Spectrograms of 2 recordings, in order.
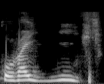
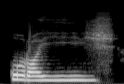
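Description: First: The y sound is pressed hard and short. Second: The y is light and the vowel is lengthened. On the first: The speaker calls it wrong. "vous n'allez pas dire Quraïj, vous n'allez pas appuyer sur le ya" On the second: The speaker calls it right. "vous allez la prononcer tellement de manière légère qu'on va entendre une sorte de prolongation du A"

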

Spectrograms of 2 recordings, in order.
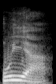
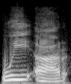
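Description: First: The two words are blended into one syllable. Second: The two words are said separately. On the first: "contracted হয়ে যাবে উইয়া" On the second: "এখন উই আর এটা contracted হয়ে যাবে"

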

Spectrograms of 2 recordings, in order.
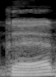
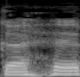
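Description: First: The h sound is dropped and merged. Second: The h sound is clearly pronounced. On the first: The speaker calls it wrong. "ਗੈਰ ਨਹੀਂ ਕਹਿਣਾ" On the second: The speaker calls it right. "ਗਹਿਰ ਹਾਹੇ ਨੂੰ ਸਿਹਾਰੀ"

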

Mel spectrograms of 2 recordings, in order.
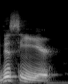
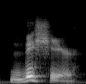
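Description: First: The word 'this' ends in a plain 's' sound. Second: The 's' blends with 'year' into an 'sh' sound. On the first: "그냥 this year 라고 발음하셔도 전혀 무방합니다" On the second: "sh처럼 발음이 되는 거죠"

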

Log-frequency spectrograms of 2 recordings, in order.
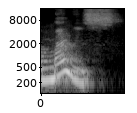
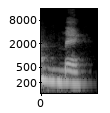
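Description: First: The vowels are said separately, like ma-is. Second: The vowels merge into one sound, like mé. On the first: "você vai pronunciar solta a letra que tem o trema" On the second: "Você não vai juntar o som das duas letras, tipo M-A-I-S, a gente falaria mé"

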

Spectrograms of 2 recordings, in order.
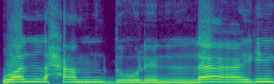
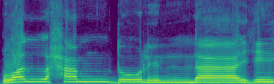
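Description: Both takes have the same delivery.

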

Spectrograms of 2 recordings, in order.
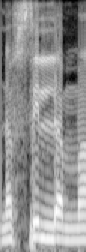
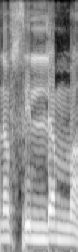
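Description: No difference in how they are said.

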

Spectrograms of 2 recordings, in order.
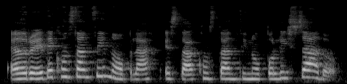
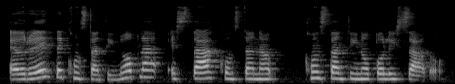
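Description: First: The sentence is said at a medium pace. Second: The sentence is said at the slowest pace. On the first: "más rápido cada vez" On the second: "vamos a decirlo más rápido cada vez que lo digamos"

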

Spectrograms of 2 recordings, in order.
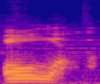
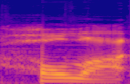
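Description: First: The word starts with no h sound. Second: The word starts with an audible h sound. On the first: The speaker calls it right. "You don't pronounce the H" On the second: The speaker calls it wrong. "It's not Hola"

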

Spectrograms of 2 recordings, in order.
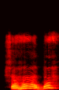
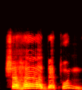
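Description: First: The word ends on a vowel without t. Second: The word ends with a t sound and vowel. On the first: The speaker stops on the word. "on met à Sukun, si on s'arrête" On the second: The speech continues after the word. "si on continue"

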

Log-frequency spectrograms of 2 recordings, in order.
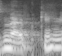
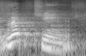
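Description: First: The word is said with a plain English accent. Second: The word is said with a French accent. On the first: This is simply the ordinary English word. "Eu simplesmente falo inglês" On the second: This is how French speakers in Quebec say it. "E eles falam assim, ... tem um sotaque francês no meio"

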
